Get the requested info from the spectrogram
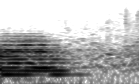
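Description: A massed tuba and euphonium choir holds the final chord of a carol and cuts off about a second in, the lowest notes lasting a moment longer. Applause begins at the very end.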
